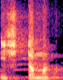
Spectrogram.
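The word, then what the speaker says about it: stomach: अब देखिएगा, इसका जब हम प्रोनाउंसिएशन करेंगे तो इसको हम कॉन्च नहीं पढ़ते हैं, इसको हम पढ़ते हैं कंक, इसको हम स्टमक पढ़ते हैं, और इसका प्रोनाउंसिएशन होता है मोनर्क, है ना, मोनार्क।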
